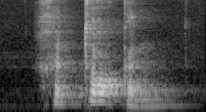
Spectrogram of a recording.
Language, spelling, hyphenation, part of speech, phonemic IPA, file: Dutch, getrokken, ge‧trok‧ken, verb, /ɣəˈtrɔ.kə(n)/, Nl-getrokken.ogg
- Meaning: past participle of trekken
